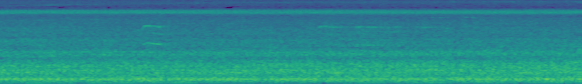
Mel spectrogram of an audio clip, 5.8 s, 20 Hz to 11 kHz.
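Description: Distant LIRR DM30AC diesel locomotive approaching with its train, a steady low rumble. A constant high insect drone runs over it, and a couple of faint bird chirps come about a second and a half and three seconds in.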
